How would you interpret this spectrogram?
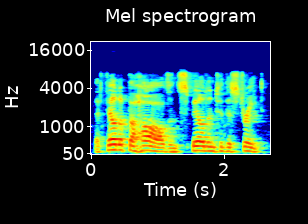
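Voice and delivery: put-on lively read-aloud to children; storybook reading voice; story narration. A narrator's reading. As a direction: read it like a picture book, rhythmic. Reads picture book aloud.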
